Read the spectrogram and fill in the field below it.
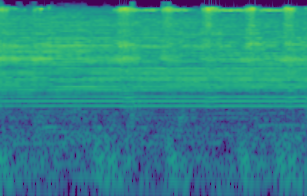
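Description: Electric hair clipper fitted with a quarter guard cutting hair during a bald fade, a steady close buzzing hum running without pause.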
